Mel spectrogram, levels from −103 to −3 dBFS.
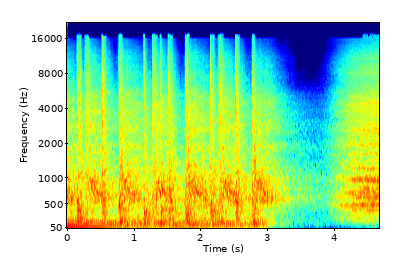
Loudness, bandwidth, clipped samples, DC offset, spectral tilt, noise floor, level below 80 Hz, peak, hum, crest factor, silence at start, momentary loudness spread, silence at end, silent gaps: -19 LUFS; 17.5 kHz; under 0.1%; under 0.1%; -4.5 dB/octave; -45 dBFS; -28 dBFS; -2 dBFS; none; 18 dB; 0 s; 11 LU; 0 s; none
